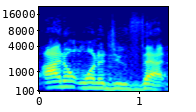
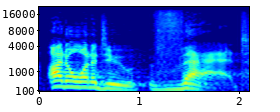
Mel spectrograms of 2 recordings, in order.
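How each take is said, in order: First: Said in the usual way. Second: Whiny groan on "that"; stress on that. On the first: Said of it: "We say it a little bit differently". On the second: Shown as a demonstration. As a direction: land heavily on "that".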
